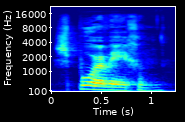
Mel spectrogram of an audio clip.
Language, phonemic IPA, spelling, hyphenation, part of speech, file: Dutch, /ˈspoːrˌʋeː.ɣə(n)/, spoorwegen, spoor‧we‧gen, noun, Nl-spoorwegen.ogg
- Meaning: plural of spoorweg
